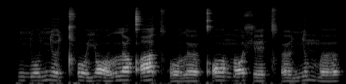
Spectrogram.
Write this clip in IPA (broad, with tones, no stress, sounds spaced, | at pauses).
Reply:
ɲ o˨˦ ɲ ə˧˩˧ cʰ o˧˩˧ j ɔ˧˩˧ lː œ˦˥ qʼ a˧˥˧ t͡sʼ o˧˩˧ l œ˧˩˧ kʼ ɔ˥˧ n ɔ˧˥˧ ʃ e˨˦ t͡sʼ œ˧˩˧ ɲ ə˥˧ m ə˨˦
